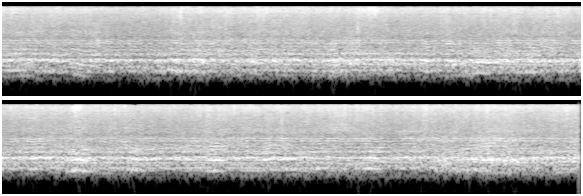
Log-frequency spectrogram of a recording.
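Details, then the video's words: Continuous bee buzz lasting over ten seconds, a dense, even hum with faint wavering in pitch and small rises in loudness, no other animals heard. "Tiếng kêu của con Ong || The sound and picture of the Bee"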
